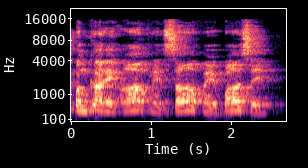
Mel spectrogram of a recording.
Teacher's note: یہ 15 جو حروف ہیں تا سے لے کر کاف تک کے جو 15 حروف ہے، تنوین یا نون ساکن کے بعد اگر یہ حرف آ گیا تو نون کی آواز کو کیا کریں گے؟ ناک میں چھپا کر پڑھیں گے۔ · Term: اخفا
